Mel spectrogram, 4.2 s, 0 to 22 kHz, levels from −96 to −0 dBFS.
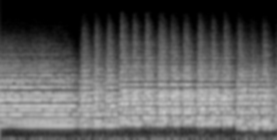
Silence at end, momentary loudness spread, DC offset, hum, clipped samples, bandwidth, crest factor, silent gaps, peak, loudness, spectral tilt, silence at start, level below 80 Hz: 0 s; 3 LU; under 0.1%; none; under 0.1%; 12.5 kHz; 14 dB; none; -6 dBFS; -19 LUFS; -1 dB/octave; 0 s; -64 dBFS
